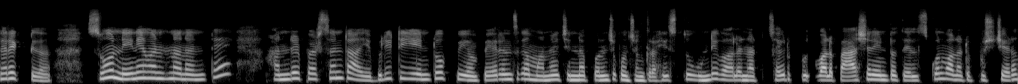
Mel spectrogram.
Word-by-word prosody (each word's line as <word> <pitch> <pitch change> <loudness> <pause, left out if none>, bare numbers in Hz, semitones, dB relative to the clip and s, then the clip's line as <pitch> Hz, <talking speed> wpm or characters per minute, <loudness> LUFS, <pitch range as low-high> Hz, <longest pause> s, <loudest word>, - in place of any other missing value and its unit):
Correct. 255 -7 -1 0.6
So, 270 - +1 0.2
నేను 250 +2 +4
ఏమంటున్నానంటే, 265 - +1 0.5
100% 270 +4 0
ఆ - - +1
ఎబిలిటీ 260 +9 -4
ఏంటో 230 +3 0 0.2
పే 230 - 0 0.2
పేరెంట్స్‌గా 235 +4 0
మనమే 200 +2 +3
చిన్నప్పడి 205 -1 +2
నుంచి 210 +3 -1
కొంచెం 195 -2 +2
గ్రహిస్తూ 195 +5 -3
ఉండి, 210 +7 +3
వాళ్ళనటు 200 -3 0
సైడ్ 220 +3 -2
పు 205 -2 -3
వాళ్ళ 195 -1 +4
ఫ్యాష‌న్ 195 +5 +2
ఏంటో 210 0 +1
తెలుసుకొని, 190 +8 -2
వాళ్ళనటు 210 -3 +1
అటు 195 -2 -9
పుష్ 195 - -4
చేయడం 220 +2 0
225 Hz, 160 wpm, -23 LUFS, 200-255 Hz, 0.6 s, నేను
